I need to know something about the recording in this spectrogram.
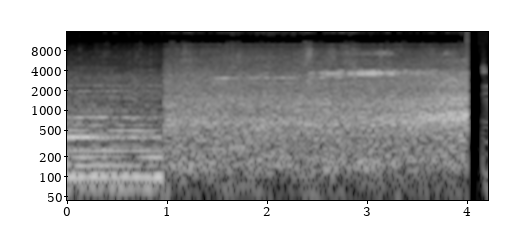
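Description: About a second of music with sustained notes, then a sudden cut to a large football stadium crowd cheering, swelling toward the end. It is the cheer for a goal that VAR is checking and later disallows.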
